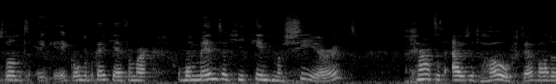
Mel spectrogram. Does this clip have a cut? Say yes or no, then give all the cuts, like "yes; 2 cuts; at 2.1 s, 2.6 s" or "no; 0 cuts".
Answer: no; 0 cuts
